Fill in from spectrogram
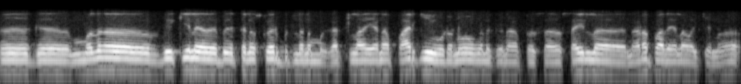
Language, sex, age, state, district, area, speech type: Tamil, male, 60+, Tamil Nadu, Tiruchirappalli, urban, conversation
